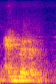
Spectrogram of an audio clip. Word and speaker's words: envelope: The word envelope is pronounced in that way. We pronounce it envelope, but it's envelope.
